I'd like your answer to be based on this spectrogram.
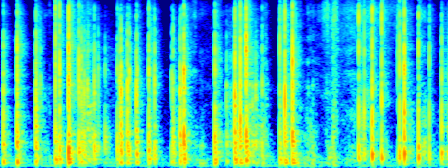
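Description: Long nails and fingertips tap rapidly on the top and edges of a hollow purple Kleenex cardboard tissue box. The sound is a quick series of distinct, short, dry taps and clicks with a bright edge, each dying away almost at once.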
